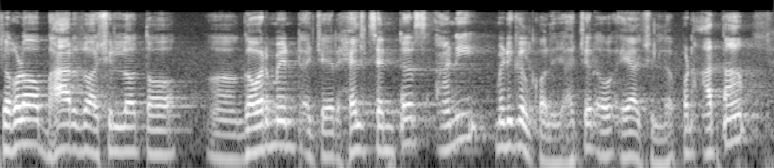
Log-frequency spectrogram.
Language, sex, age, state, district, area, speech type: Goan Konkani, male, 60+, Goa, Bardez, urban, spontaneous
